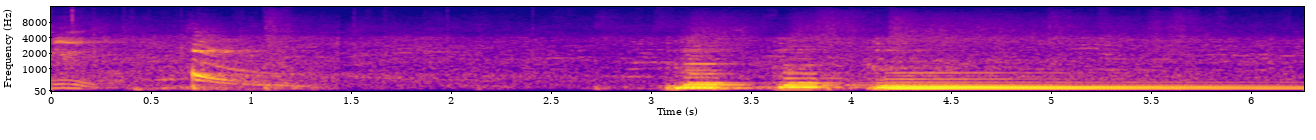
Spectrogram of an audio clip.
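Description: Electric guitar played on its own between songs: a falling slide about a second in, then two short stabbed notes, then a held note that rings on and slowly fades.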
